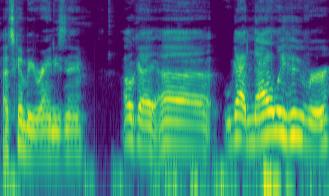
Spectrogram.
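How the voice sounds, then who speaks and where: On a very clean recording with a silent background, a man speaks at a moderate pace in a fairly high pitch with ordinary pitch variation. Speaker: podcast co-host. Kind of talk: casual chat.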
